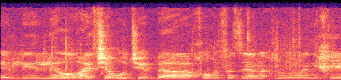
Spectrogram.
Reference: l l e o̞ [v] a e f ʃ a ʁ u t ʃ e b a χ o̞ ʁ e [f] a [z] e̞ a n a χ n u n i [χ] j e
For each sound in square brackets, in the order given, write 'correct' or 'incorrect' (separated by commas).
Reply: incorrect, correct, correct, correct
